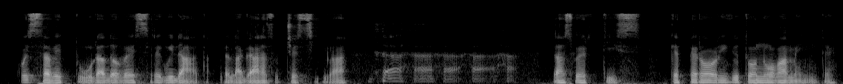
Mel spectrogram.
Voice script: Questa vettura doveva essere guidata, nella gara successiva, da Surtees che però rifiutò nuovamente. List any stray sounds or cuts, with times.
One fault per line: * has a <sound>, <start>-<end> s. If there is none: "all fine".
* has a laugh, 3.7-5.2 s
